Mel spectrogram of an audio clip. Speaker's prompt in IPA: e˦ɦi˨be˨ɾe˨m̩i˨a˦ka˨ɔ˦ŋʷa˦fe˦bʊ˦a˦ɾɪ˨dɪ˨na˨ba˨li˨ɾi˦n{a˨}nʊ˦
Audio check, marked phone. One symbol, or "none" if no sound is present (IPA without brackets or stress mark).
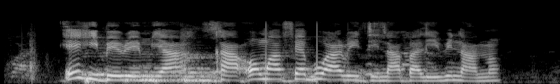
a˨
